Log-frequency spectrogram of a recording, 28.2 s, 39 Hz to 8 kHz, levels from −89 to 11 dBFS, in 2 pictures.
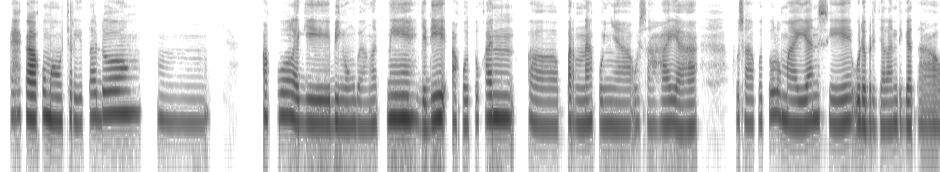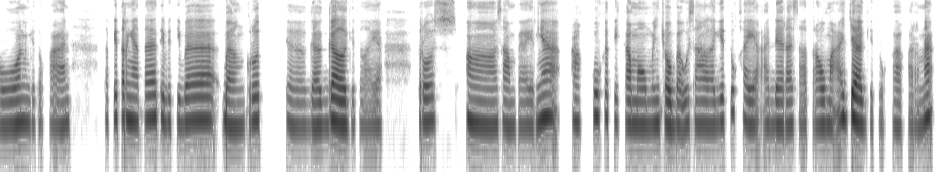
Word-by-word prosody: Eh, 225 +1 -6
Kak 210 +1 +6
aku - - -4
mau 200 -2 +2
cerita 200 +1 -8
dong, 240 +2 0 0.2
mmm, 190 -1 -14 0.8
aku 225 +1 -3
lagi 185 -1 -1
bingung 180 -1 -3
banget 180 +1 -8
nih 210 0 +5
jadi 190 +5 +3 0.2
aku 190 -2 -9
tuh 195 +2 -14
kan, 215 0 +3 0.2
eee, 170 -3 -8 0.2
pernah 180 -1 -4
punya 170 -1 -7
usaha 175 0 -10
ya, 165 -1 -5 0.6
usaha 190 -2 -8
aku 195 - -14
tuh 230 0 -4
lumayan 190 -1 -1
sih 185 -4 -3
udah 180 -1 +2
berjalan 170 0 -7
3 175 -1 -3
tahun 170 - -1
gitu 175 - -13
kan, 170 0 -4 0.5
tapi 195 +2 -5
ternyata 205 0 +3
tiba-tiba 190 -1 -1 0.5
bangkrut, 175 +3 +1 0.4
eee, 170 -2 -6
gagal 175 +2 +6 0.2
gitulah 85 - -12
ya 85 0 -7 0.5
terus, 190 +1 -2 0.2
eee, 175 -3 +2
sampai 170 -1 -5
akhirnya 195 +6 +6 0.4
aku 195 +4 -1
ketika 185 -4 -1
mau 175 -1 +3
mencoba 175 -1 +3
usaha 175 0 -2
lagi 175 +2 -2
tuh 245 0 -4
kayak 175 -3 -2
ada 175 0 -2 0.2
rasa 175 - -11
trauma 175 0 0
aja 210 -2 +10
gitu - - -16
Kak 165 0 -7
karena, 180 +6 +3
180 Hz, 125 wpm, -25 LUFS, 175-200 Hz, 0.8 s, aja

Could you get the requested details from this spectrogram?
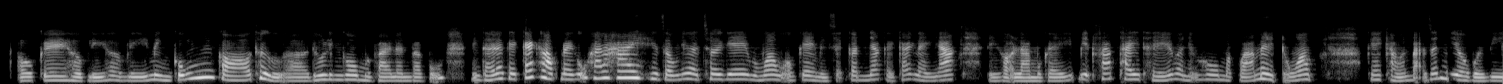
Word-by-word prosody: Ô 175 +1 -1
kê, 190 0 0
hợp 175 -3 -1
lý, 165 0 0
hợp 195 -1 -6
lý. 175 +1 0
Mình 210 -4 0
cũng 300 +9 +6
có 200 -2 +1
thử, 250 - +3
ờ, 165 0 -4
Duolingo 215 +1 0
một 195 -3 -5
vài 175 -1 0
lần 170 0 -2
và 170 - -3
cũng 305 - -2 0.3
mình - - -5
thấy 205 +1 0
là 260 - +3
cái 250 - +1
cách 320 +7 +6
học 260 -5 +7
này 235 -1 +1
cũng 240 - 0
khá 280 -2 +2
là 305 - +6
hay, 310 -1 +8 0.2
giống 215 -1 -1
như 250 - -3
là 245 - 0
chơi 235 +1 -1
game, 235 0 +1
đúng 205 -2 -6
không? 225 0 0
Ô - - -6
kê, 205 -2 -2
mình 165 -3 -5
sẽ 160 - -14
cân 200 -1 -6
nhắc 225 +2 -3
cái - - -9
cách 225 +2 -6
này 185 -6 -5
nhá, 195 +5 +3 0.3
để - - -6
gọi 160 -1 -2
là 160 -1 +1
một 165 0 -1
cái 165 +3 -3
biện 460 - -2
pháp 255 -5 -1
thay 235 -1 +1
thế 195 +2 -5
vào 245 - -5
những 190 - -9
hôm 220 -1 -5
mà 180 - -7
quá 170 0 -2
mệt, 245 -1 +2
đúng - - -5
không? 225 +3 +1
Ô - - -38 0.5
kê, 220 -2 -6
cảm 170 - -4
ơn 180 +3 -5
bạn - - -3
rất 250 +3 -2
nhiều 230 -9 0
bởi 160 -1 +1
vì 175 -1 -1
210 Hz, 285 wpm, -20 LUFS, 175-235 Hz, 0.5 s, hay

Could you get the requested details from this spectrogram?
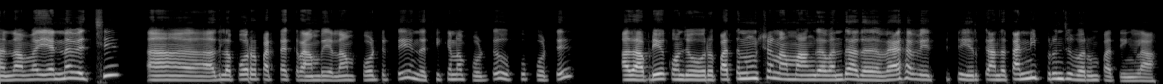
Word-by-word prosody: நம்ம 215 +1 +1 0.2
எண்ணெய் 275 +4 +1
வச்சு 265 - -1 0.4
அ - - +5 0.6
அதுல 220 +3 -1
போடுற 235 0 +1
பட்டை, 220 +1 -1
கிராம்பு 200 0 +1
எல்லாம் 200 +2 -1
போட்டுட்டு 220 +4 -6
இந்த 245 -6 -2
சிக்கன்ன 230 +1 -5
போட்டு, 195 +5 -7
உப்பு 240 +1 -12
போட்டு 205 +4 -5 0.6
அத 215 - +5
அப்படியே 225 +4 +3
கொஞ்சம் 220 -2 +1
ஒரு 210 0 0
10 230 +3 +1
நிமிஷம் 280 +1 +1
நம்ப 230 -2 +1
அங்க 220 0 +1
வந்து 225 +3 0
அத 215 - +1 0.3
வேக 230 +6 +4 0.2
வச்சுட்டு 220 +3 -5
இருக்க, 210 +2 -7
அந்த 215 0 -1
தண்ணீ 260 +5 +4
பிரிஞ்சு 260 0 +1
வரும் 205 0 -2
பாத்தீங்களா? 170 -2 -4
220 Hz, 170 wpm, -23 LUFS, 205-240 Hz, 0.6 s, அ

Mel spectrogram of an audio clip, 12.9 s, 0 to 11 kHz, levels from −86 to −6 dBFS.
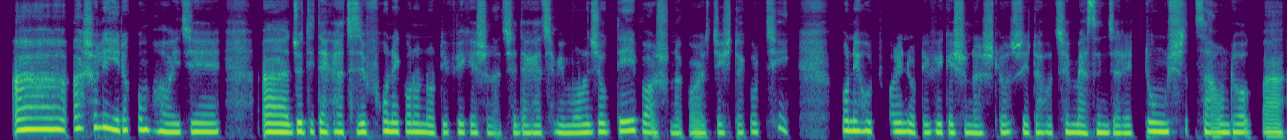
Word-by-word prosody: আ - - +5 0.6
আসলে 300 +1 0
এরকম 245 +1 +1
হয় 200 -2 +3
যে 205 - +1 0.7
আ - - +4 0.3
যদি 210 0 +3
দেখা 200 0 0
যাচ্ছে 200 - -1
যে, - - +5
ফোনে 215 -2 +3
কোনো 205 0 +2
নোটিফিকেশন 190 0 -4
আছে, 180 - -6
দেখা 180 0 -1
যাচ্ছে 180 - -4
আমি 185 -2 0
মনোযোগ 190 +2 +1
দিয়েই 225 +1 +4
পড়াশোনা 185 -2 -3
করার 185 0 -3
চেষ্টা 190 0 -4
করছি। 205 +8 -7 0.6
ফোনে 230 -1 +3
হুট 220 -2 0
করে 210 0 +1
নোটিফিকেশন 190 0 -2
আসলো। 190 +2 -4
সেটা 190 -1 -3
হচ্ছে 180 +2 -5
Messenger 185 0 +1
এর 175 - -6
টুং 215 -1 +3 0.2
স - - -1 0.3
সাউন্ড 195 -1 +1
হোক 195 - -1
বা, 100 - -1
195 Hz, 170 wpm, -23 LUFS, 185-210 Hz, 0.7 s, আ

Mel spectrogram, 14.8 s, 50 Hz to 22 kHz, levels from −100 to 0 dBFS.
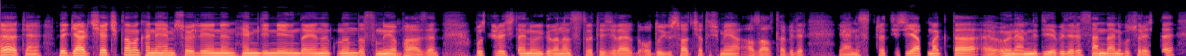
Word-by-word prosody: Evet, 175 -4 +4
yani, 115 -1 -1 0.2
ve 145 - +5
gerçeği 135 +2 +5
açıklamak, 160 +1 0
hani, 145 0 +4
hem 150 +1 +2
söyleyenin 140 0 +2
hem 140 0 +2
dinleyenin 135 0 +3
dayanıklılığını 135 +1 +1
da 130 - -1
sınıyor 120 -2 +1
bazen. 110 +4 -1 0.5
Bu 130 - +2
süreçte, 135 -2 -2
hani, 130 0 +3
uygulanan 125 0 +1
stratejiler 115 0 -4
de - - -8
o 115 -1 -8
duygusal 115 +1 -2
çatışmayı 120 +1 -4
azaltabilir. 110 +3 -5 0.4
Yani 105 +1 -4
strateji 115 +4 -7
yapmak 125 -1 +1
da, 130 +2 +3
eee, - - -6
önemli 120 -1 +2
diyebiliriz. 125 +4 -1
Sen 130 0 +2
de, 125 - +2
hani, 125 -1 +1
bu 125 - -6
süreçte 120 +5 -3
125 Hz, 145 wpm, -23 LUFS, 115-140 Hz, 0.5 s, ve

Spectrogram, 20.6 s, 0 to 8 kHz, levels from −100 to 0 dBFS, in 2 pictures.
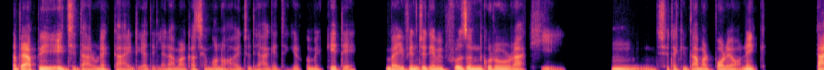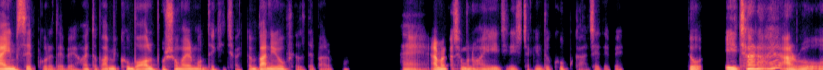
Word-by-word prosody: তবে - - +3
আপনি 135 - +4 0.2
এই 110 - +5
যে 105 - -2
দারুণ 85 +3 -4
একটা 100 -2 -11
আইডিয়া 85 0 -8
দিলেন, 90 - -11
আমার 90 0 -6
কাছে 95 +1 -2
মনে 90 0 -4
হয় 95 0 -8
যদি 110 - -11
আগে 95 0 -8
থেকে 115 -1 -21
এরকমে 95 +1 -6
কেটে, 110 -2 -1 0.5
বা 95 - +2
ইভেন 100 +2 +3
যদি 95 0 +2
আমি 100 - +3
ফ্রোজেন 105 -1 +6
করেও 105 -2 +2 0.2
রাখি। 90 0 -7 0.8
উম 95 -5 +3 0.4
সেটা - - -7
কিন্তু 100 -1 -5
আমার 100 0 0
পরে 95 -1 +1
অনেক 110 +2 +3 0.8
টাইম 105 -1 +7
সেভ 95 -4 0
করে - - -9
দেবে। - - -13
হয়তোবা 100 -1 -9
আমি 95 -1 -1
খুব 110 - 0 0.2
অল্প 100 +1 +2 0.2
সময়ের 95 -2 -1
মধ্যে 95 +2 -7
কিছু 110 - -14
একটা 100 0 -14
বানিয়েও 95 0 +3
ফেলতে - - -17
পারব। - - -18 0.9
হ্যাঁ, 95 -3 -6 0.2
আমার 180 +5 +4
কাছে 200 0 -5
মনে 95 -1 -4
হয় 95 +1 -7
এই 90 - -4
জিনিসটা 90 +4 -12
কিন্তু 90 0 -10
খুব - - -10 0.2
কাজে - - -11
দেবে। - - -20 0.9
তো - - +2 0.5
এছাড়া 200 +4 +5 0.3
আরো 145 +8 0 0.2
অ - - -3
100 Hz, 175 wpm, -22 LUFS, 95-105 Hz, 0.9 s, টাইম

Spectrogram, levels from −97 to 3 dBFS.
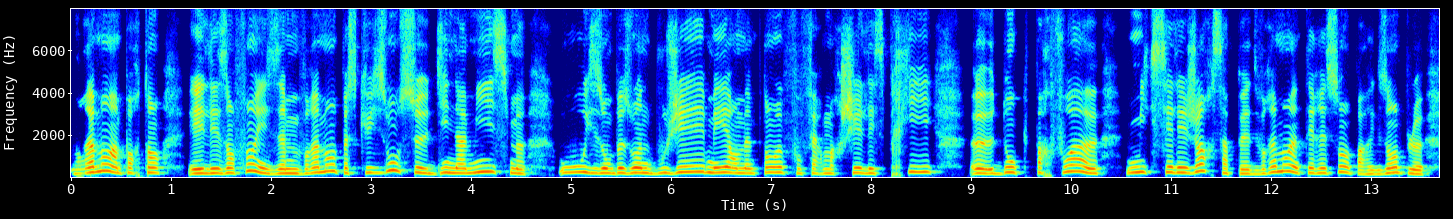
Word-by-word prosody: vraiment 245 - +4
important 230 0 -1 0.3
et 195 +2 +6
les 210 +1 +2
enfants, 225 +9 +1
ils 210 - +1
aiment 200 0 +3
vraiment 240 +10 0
parce 220 -3 -4
qu'ils 230 +3 -6
ont 340 -1 +4
ce 310 -5 -3
dynamisme, 225 +3 +1
heu, 190 - -4 0.3
où 255 +2 -1
ils 220 -2 0
ont 215 - +4
besoin 225 +2 +4
de 220 - 0
bouger 245 +7 -1
mais 240 +1 +4
en 225 - +1
même 210 -1 -1
temps, 245 +4 0
il 245 - -4
faut 215 -4 -10
faire 200 -1 -7
marcher 200 +3 -2
l'esprit, 260 +6 -4 0.3
heu, 200 -1 +4
donc 240 +5 -1
parfois, 260 +3 +1
heu, 205 -1 +1 0.3
mixer 255 +1 -1
les 240 -1 +3
genres, 305 +7 +1
ça 210 - -4
peut 200 -1 -5
être 180 -2 -3
vraiment 260 - 0
intéressant, 225 0 0
par 175 -1 -4
exemple, 205 +4 0
heu, 175 - +1
225 Hz, 195 wpm, -23 LUFS, 205-250 Hz, 0.3 s, et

